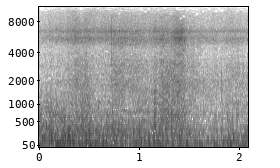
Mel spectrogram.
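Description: Wind buffeting the microphone of a camera moving downhill over snow, a steady low rumble. Short hisses of sliding on snow come and go now and then.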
